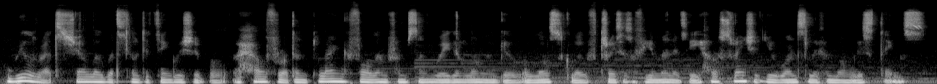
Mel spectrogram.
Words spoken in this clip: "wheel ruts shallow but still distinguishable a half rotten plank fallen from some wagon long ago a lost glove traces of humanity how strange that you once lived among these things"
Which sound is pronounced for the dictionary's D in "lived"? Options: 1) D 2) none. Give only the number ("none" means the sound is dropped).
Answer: 2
